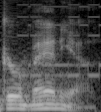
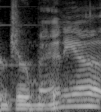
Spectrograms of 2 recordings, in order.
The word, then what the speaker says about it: Germania: Sorry, to follow up on this, you pronounced it Germania, right? I did. Why that choice over Germania? Is that original? Yeah. So in Latin, the G would be a hard sound.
